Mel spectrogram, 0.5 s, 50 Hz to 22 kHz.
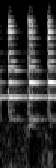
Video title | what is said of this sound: Pachala someshwara Temple-- మ్యూజియంలో ఆదిమానవుల వస్తువులు కుండలో శవాలు--ఛత్రపతి శివాజీ ఖడ్గం--2024 | మనకు స్టీల్ మీద కొడితే ఎలాంటి సౌండ్ వస్తుందో చూడొచ్చు. ఎంత మంచి సౌండ్ వినబడుతుందంటే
